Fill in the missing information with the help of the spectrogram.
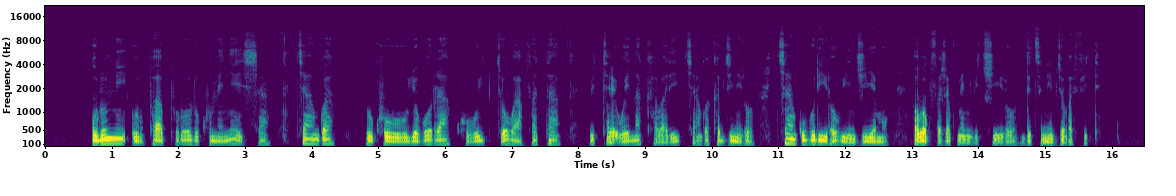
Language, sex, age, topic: Kinyarwanda, male, 18-24, finance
